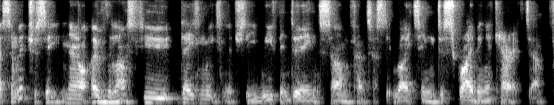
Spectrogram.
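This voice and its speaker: A male teacher with a croaky voice from illness, giving a gentle, reassuring video lesson from home with many ums and restarts. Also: deep voice, low-quality recording. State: croaky voice from a cold, coughing. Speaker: primary school teacher. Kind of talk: recorded video lesson for a class.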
